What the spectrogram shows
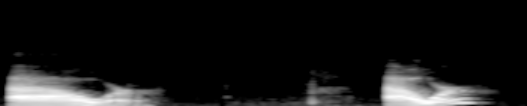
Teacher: and here's one homophone pair that has an our sound and our sound is a blend of ow + ER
